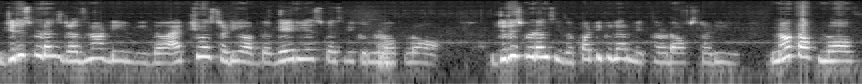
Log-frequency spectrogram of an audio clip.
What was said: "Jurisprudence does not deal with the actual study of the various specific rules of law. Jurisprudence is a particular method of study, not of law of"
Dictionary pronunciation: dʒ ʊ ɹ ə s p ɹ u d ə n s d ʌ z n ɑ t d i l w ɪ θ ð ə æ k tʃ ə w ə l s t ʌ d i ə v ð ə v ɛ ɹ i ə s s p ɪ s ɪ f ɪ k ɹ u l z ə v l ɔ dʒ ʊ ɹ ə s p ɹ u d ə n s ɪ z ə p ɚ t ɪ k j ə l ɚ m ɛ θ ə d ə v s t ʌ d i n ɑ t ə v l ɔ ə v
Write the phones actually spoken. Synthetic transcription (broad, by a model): dʒ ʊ ɹ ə s p ɹ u d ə n s d ʌ z n ɑ t d i l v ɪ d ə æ k tʃ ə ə l s t ʌ d i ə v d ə v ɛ ɹ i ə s s p ɪ s ɪ f ɪ k ɹ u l ə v l ɔ dʒ ʊ ɹ ə s p ɹ u d ə n s ɪ z ə p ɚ t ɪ k j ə l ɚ m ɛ t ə d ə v s t ʌ d i n ɑ t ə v l ɔ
